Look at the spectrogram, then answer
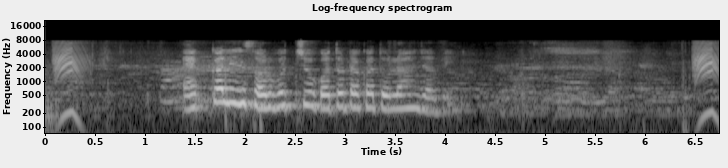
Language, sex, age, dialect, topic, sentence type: Bengali, female, 18-24, Western, banking, question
